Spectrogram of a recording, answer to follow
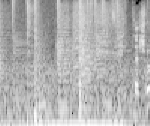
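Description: Background music with a heavy, sustained bass line and a steady beat; the bass drops away near the end as a voice speaks one word.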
